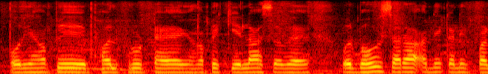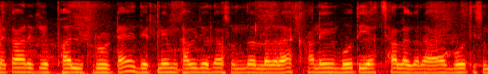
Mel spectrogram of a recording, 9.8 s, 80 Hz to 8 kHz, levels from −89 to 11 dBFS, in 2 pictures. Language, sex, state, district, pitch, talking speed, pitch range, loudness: Hindi, male, Bihar, Araria, 160 Hz, 240 wpm, 155-165 Hz, -25 LUFS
